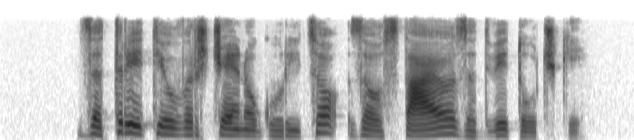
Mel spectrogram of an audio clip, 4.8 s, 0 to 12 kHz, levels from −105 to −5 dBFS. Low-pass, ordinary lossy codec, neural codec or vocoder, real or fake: 7.2 kHz; Opus, 64 kbps; none; real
